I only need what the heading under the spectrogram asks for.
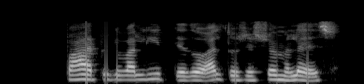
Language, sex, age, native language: Icelandic, male, 12, Icelandic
